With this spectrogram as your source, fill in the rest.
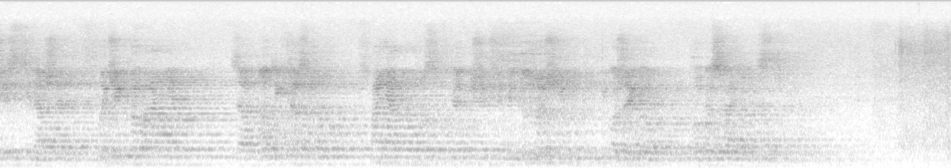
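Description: An elderly man sings a chant into a microphone in an echoing hall.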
